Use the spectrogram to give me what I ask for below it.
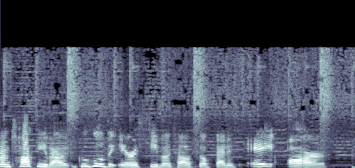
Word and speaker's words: Arecibo: talking about google the aristivo telescope that is a-r-e-c-i-b-o i always want to spell it with an a because that's the way i say it but it's not it's air a-r-e-c-i-b-o aristebo telescope they've now released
